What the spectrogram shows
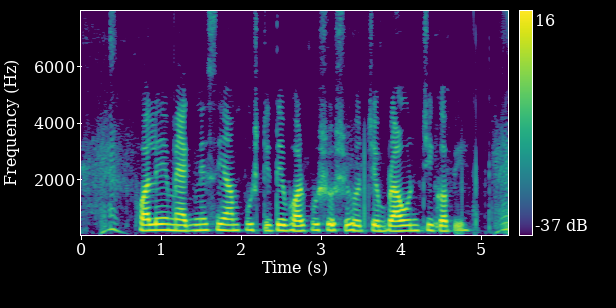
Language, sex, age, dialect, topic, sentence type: Bengali, female, 18-24, Northern/Varendri, agriculture, statement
